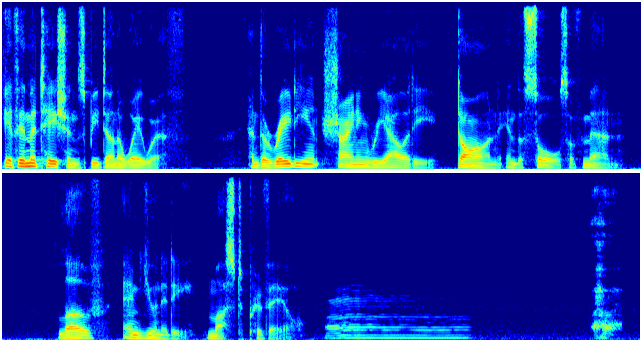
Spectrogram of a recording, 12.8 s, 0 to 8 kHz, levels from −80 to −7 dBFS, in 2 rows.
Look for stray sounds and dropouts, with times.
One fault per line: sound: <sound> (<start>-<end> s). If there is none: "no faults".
sound: laugh (9.6-11.1 s)
sound: cough (12.3-12.6 s)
